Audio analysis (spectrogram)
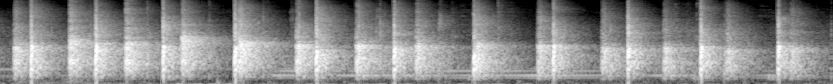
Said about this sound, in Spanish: Bueno, vamos a dejarnos de movida y vamos a darle un fuerte aplauso y la bienvenida a nuestro amigo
